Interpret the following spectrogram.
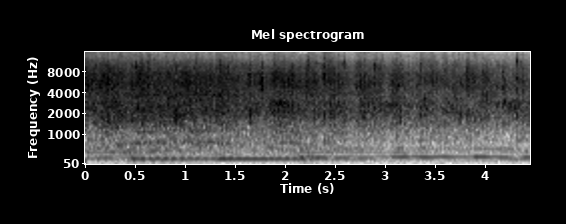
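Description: Soft sustained keyboard chords, the held notes moving to new pitches about half a second in and again about two seconds in.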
